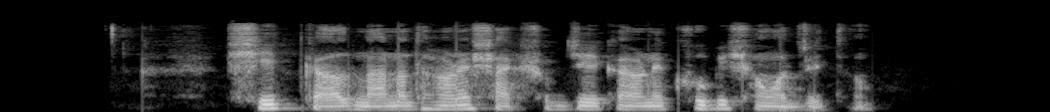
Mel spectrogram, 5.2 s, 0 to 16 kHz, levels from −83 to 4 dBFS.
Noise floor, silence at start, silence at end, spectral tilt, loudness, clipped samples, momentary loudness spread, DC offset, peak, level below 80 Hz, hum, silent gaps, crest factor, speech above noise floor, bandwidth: -44 dBFS; 0.55 s; 0.9 s; -5 dB/octave; -18 LUFS; under 0.1%; 20 LU; under 0.1%; -2 dBFS; -52 dBFS; none; none; 18 dB; 26 dB; 7.6 kHz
